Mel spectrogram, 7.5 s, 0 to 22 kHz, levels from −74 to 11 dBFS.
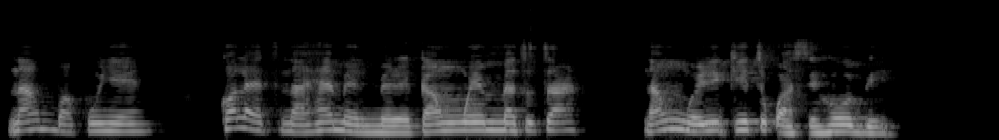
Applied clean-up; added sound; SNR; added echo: neural mask model DeepFilterNet 3.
